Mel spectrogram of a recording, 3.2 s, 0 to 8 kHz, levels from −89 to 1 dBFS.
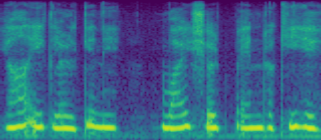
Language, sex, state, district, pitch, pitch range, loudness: Hindi, female, Madhya Pradesh, Bhopal, 270 Hz, 265-285 Hz, -13 LUFS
